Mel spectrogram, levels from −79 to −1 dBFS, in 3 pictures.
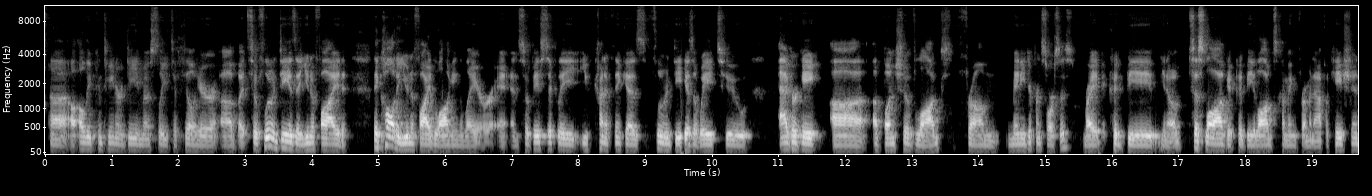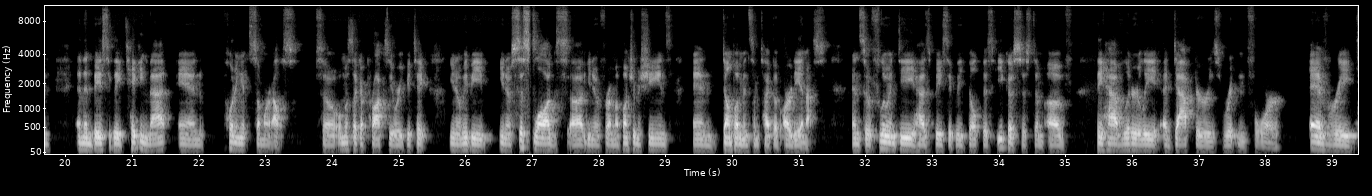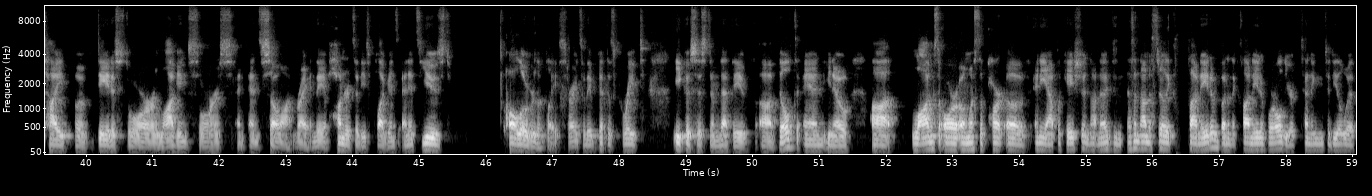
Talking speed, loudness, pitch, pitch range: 185 wpm, -19 LUFS, 90 Hz, 80-95 Hz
